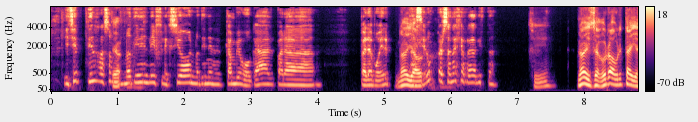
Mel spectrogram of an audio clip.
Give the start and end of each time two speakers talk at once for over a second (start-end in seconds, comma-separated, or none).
none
